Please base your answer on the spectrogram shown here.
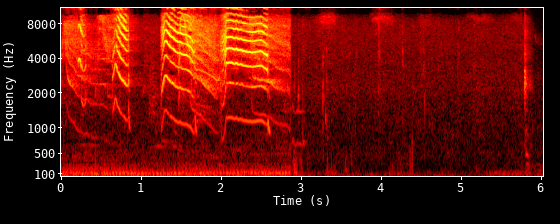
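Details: Otter at play in daytime, calling in Lomphat, Cambodia: high thin squeaky whistles with falling harmonics in quick bursts over about three seconds, then quiet with faint rustling.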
